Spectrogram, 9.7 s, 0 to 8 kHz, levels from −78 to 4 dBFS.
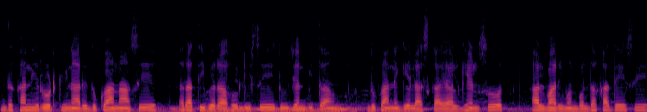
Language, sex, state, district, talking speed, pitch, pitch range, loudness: Halbi, female, Chhattisgarh, Bastar, 165 wpm, 170 Hz, 160-175 Hz, -31 LUFS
